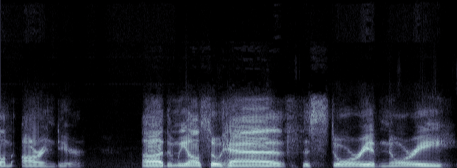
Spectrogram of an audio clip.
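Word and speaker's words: Arondir: I don't know how to pronounce his name. Arendir. There you go. I'm gonna call him Arendir.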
